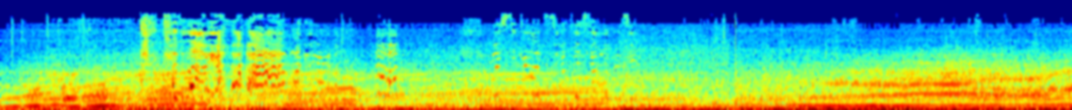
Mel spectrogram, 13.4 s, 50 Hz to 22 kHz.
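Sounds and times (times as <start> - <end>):
race car engine revving through gear changes on a racetrack: 0.0 - 13.3
laughter: 1.8 - 4.1, 4.7 - 5.0.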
